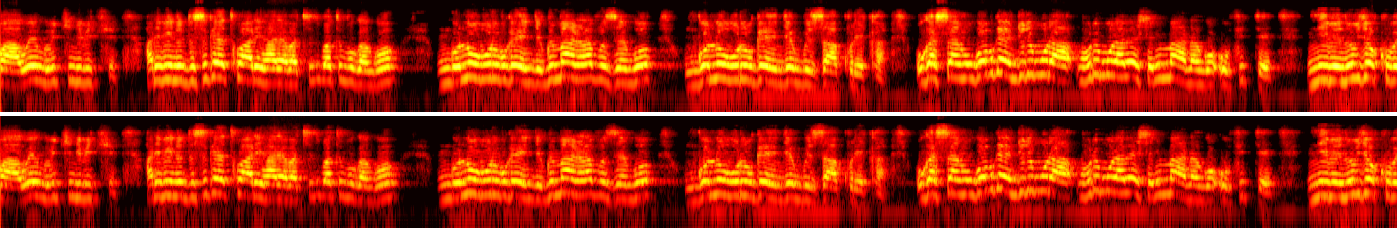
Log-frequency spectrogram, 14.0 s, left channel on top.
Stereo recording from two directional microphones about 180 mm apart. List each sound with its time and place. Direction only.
0.0 s a sound: 35° left (ahead or behind)
1.5 s a man's voice: 35° left (ahead or behind)
11.8 s speech: 45° left (ahead or behind)
13.2 s a man's voice: 25° left (ahead or behind)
